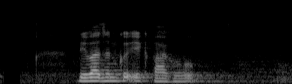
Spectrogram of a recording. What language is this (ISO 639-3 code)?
nep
